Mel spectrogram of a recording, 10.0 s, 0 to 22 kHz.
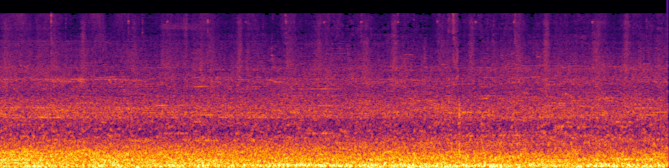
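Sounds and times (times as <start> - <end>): distant city traffic rumble: 0.0 - 10.0
faint footsteps: 0.0 - 10.0.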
